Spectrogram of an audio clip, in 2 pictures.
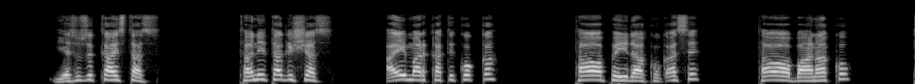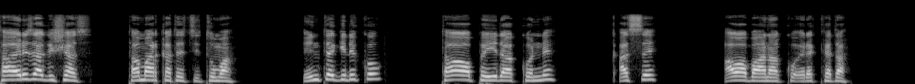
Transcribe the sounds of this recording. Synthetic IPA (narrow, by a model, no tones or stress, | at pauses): jɛs̬ʊs̬ɪkːɐɪst̪ːɐs | t̪ɐnɪt̪ɐɡɪʃːɐs | ɐjmɐɾkːɐt̪ɪkːɔkːɐ | t̪ɐwaːpːɛjɪd̪aːkːɔkʼɐsːɛ | t̪ɐwaːbaːnaːkːɔ | t̪ɐɛɾɪzɐɡɪʃːɐs | t̪ɐmɐɾkːɐt̪ɛt͡sːɪt̪ʊmɐ | ʔɪnt̪ːɛɡɪd̪ɪkːɔ | t̪ɐːwaːpːɛjɪd̪aːkːɔnːɛ | kʼɐsːɛ | ʔɐwaːbaːnaːkːɔɛɾɛkːɛt̪ɐ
